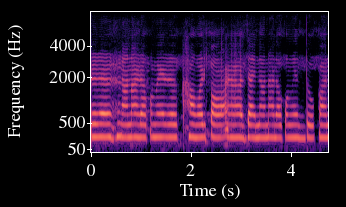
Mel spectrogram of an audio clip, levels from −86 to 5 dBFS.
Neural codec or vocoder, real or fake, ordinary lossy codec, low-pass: codec, 16 kHz, 2 kbps, X-Codec, HuBERT features, trained on balanced general audio; fake; none; none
